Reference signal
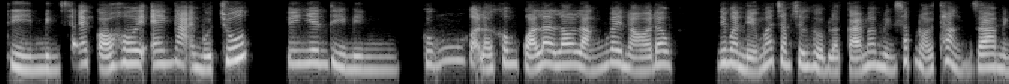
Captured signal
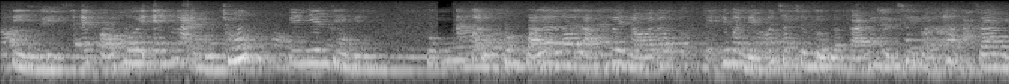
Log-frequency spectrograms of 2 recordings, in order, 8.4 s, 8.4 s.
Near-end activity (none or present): present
